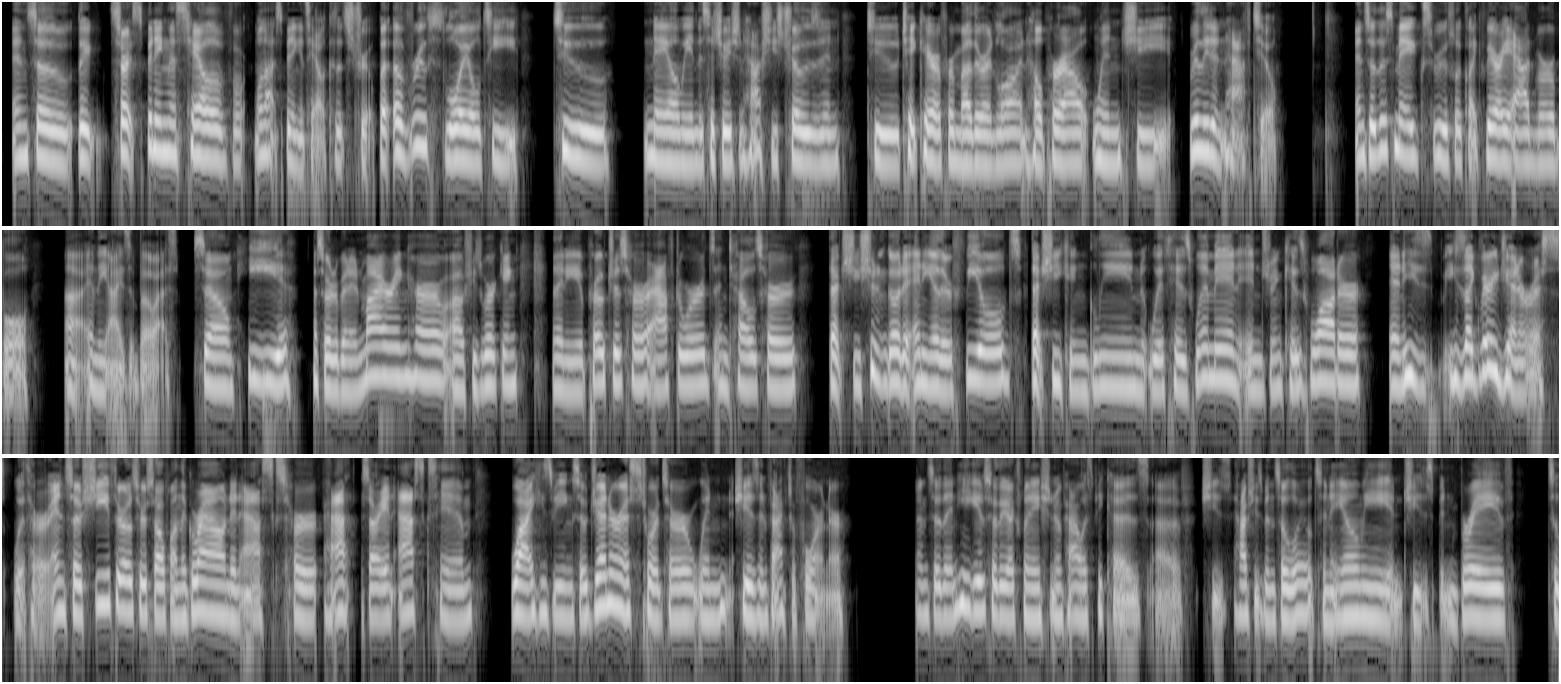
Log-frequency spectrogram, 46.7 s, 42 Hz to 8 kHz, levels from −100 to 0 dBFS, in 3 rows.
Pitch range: 190-225 Hz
